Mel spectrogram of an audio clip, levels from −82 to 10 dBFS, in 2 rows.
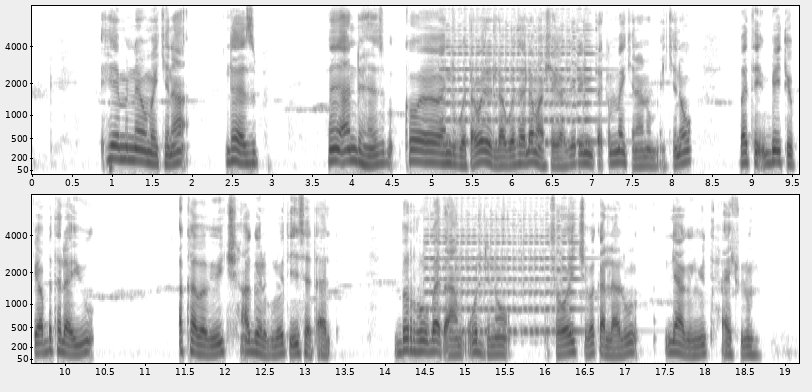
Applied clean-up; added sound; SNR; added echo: none; Bowed string instrument; 12 dB; none.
